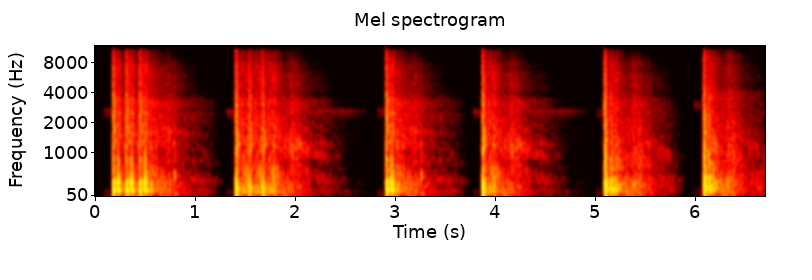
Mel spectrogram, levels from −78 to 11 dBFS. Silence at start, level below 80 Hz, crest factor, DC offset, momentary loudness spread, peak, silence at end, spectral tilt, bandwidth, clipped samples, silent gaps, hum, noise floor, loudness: 0.2 s; -30 dBFS; 16 dB; under 0.1%; 18 LU; 0 dBFS; 0.2 s; -5.5 dB/octave; 12 kHz; under 0.1%; 2.78-2.82 s; none; -50 dBFS; -15 LUFS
